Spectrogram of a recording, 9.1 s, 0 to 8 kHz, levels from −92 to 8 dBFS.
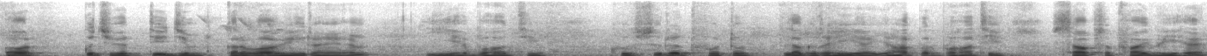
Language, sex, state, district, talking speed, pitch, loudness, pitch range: Hindi, male, Madhya Pradesh, Katni, 160 wpm, 140 Hz, -19 LUFS, 135-150 Hz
